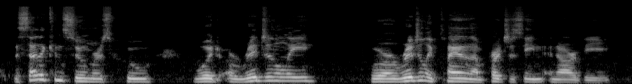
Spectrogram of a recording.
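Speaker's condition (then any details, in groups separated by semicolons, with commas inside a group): No condition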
